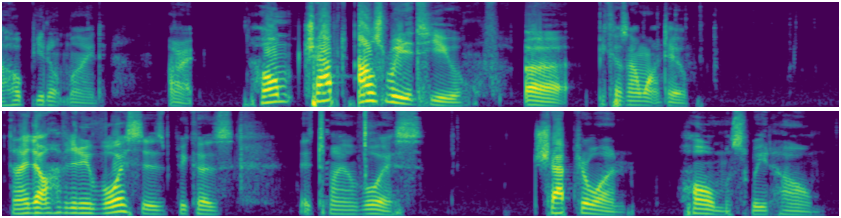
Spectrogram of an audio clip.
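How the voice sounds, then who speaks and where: A man's voice: medium pitch, a bit bright, no echo, low-quality recording. A young man giving informal, rambling screen-recording commentary and reading his script aloud, often correcting himself. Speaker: video creator.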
